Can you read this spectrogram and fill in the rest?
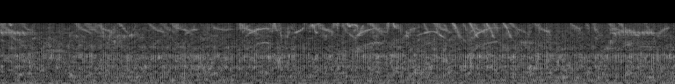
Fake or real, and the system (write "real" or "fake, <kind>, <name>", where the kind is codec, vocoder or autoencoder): fake, vocoder, BigVGAN v2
